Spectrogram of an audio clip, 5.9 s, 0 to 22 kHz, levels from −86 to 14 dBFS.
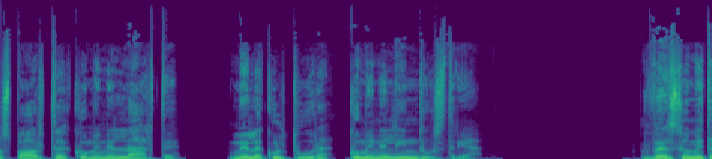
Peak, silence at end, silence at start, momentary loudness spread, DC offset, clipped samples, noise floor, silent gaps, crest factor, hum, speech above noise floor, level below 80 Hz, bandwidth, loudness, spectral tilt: -4 dBFS; 0 s; 0 s; 16 LU; under 0.1%; under 0.1%; under -90 dBFS; 1.55-1.88 s, 2.79-2.87 s, 4.18-5.16 s; 16 dB; none; over 72 dB; -40 dBFS; 19 kHz; -19 LUFS; -5.5 dB/octave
